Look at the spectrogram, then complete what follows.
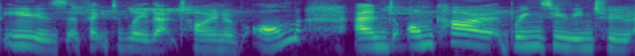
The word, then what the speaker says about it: Om: And that tone is broken down into 3 sounds, and you may have heard that in that example of Omkar then. A, or that first syllable, U, which is the second, so you actually change the shape of the mouth so that you can create that tone.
